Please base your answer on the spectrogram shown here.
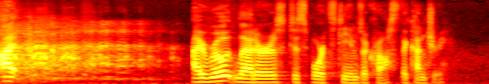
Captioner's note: laugh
